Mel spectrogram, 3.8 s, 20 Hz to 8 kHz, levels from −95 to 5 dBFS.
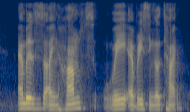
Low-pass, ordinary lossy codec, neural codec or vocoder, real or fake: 7.2 kHz; MP3, 64 kbps; codec, 16 kHz, 8 kbps, FunCodec, trained on LibriTTS, 25 frames a second; fake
